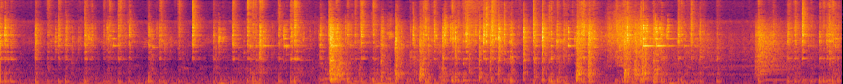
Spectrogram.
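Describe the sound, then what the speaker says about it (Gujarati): Popcorn pops inside a sealed pressure cooker, a long run of irregular metallic rattles and knocks that come in dense bursts and then thin out, with no voices. "કુકર કરી દીધું છે પેક અને હવે ફૂટી રહી છે ધાણી. પછી એનો અવાજ આવી રહ્યો છે."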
